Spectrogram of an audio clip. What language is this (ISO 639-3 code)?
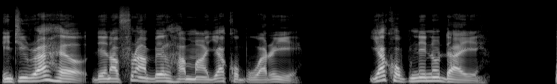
aka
